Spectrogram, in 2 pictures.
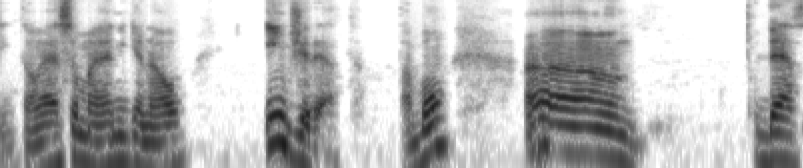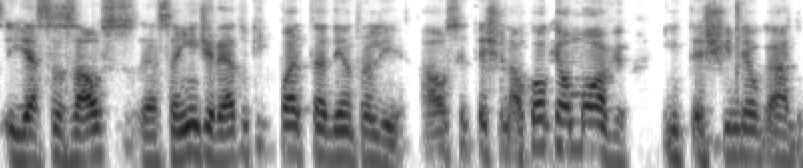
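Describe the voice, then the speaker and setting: A man's voice: medium pitch, dry recording, studio quality. A middle-aged man with a Brazilian Portuguese accent, giving a university anatomy lecture and peppering it with "né?" and rhetorical questions to his students. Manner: explanatory, frequent "né?" and "então", rhetorical questions to students. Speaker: anatomy professor.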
